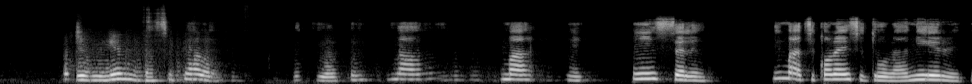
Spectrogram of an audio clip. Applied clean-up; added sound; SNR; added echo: neural mask model DeepFilterNet 3.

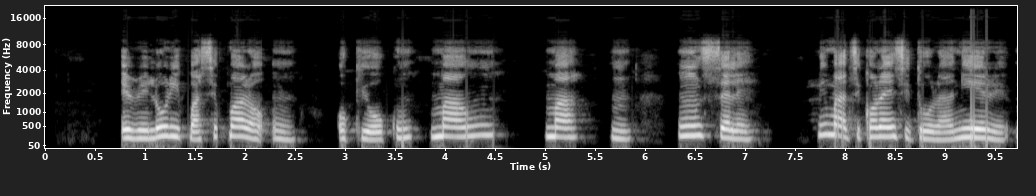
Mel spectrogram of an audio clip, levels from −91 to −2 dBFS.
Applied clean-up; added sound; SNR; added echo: none; none; none; none.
